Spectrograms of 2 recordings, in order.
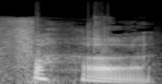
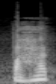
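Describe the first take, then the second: First: The word begins with an f sound. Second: The word begins with a p sound. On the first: The speaker calls it wrong. "Dia ngomongnya ada faha" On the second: The speaker calls it right. "paha kan pakai P"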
